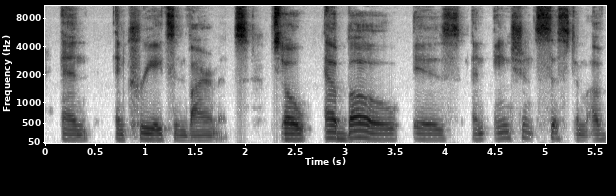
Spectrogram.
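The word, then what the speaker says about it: ẹbọ: when you say ebo is that is it pronounced ebo AJ because blood is AJ or AJ no we just say EO which means um sacrifice or appeasement okay you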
